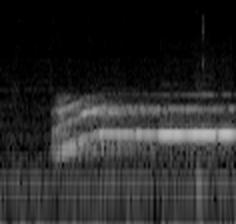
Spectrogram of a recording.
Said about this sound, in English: Got that wolf sound.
